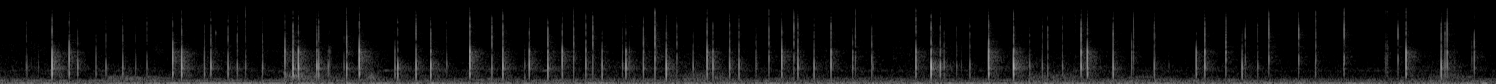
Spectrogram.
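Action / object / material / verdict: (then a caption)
tap / glass and metal smartphone / glass / none. Long nails tap and scratch the glass screen and metal frame of a handheld glass-and-metal smartphone. Rapid, irregular bursts of sharp, bright clicks stop almost instantly, with faint scratching between taps, over a steady low hum.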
